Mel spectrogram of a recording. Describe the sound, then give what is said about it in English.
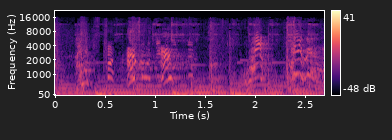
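A Shetland Sheepdog barks repeatedly in quick, high-pitched yaps, loud, with a few whiny yips mixed in over a low steady hum. “Except for the barking and the shedding.”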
